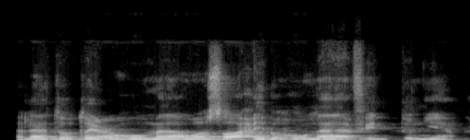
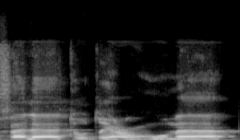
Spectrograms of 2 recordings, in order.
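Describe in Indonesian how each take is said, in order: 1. Bacaannya terus tanpa jeda setelah tuti'huma. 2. Bacaannya berhenti dengan jeda setelah tuti'huma. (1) "Kalau dibaca bersambung itu lebih utama" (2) "bisa juga berhenti"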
